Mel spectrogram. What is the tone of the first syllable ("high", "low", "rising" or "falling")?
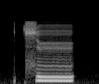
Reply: low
